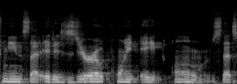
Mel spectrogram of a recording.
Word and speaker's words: ohm: The variable for resistance is capital R, and the unit is capital omega, which we pronounce as ohm.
